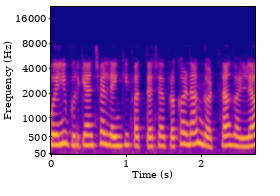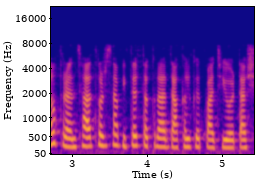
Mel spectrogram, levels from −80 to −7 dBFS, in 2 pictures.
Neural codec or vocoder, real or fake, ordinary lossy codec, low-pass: codec, 16 kHz, 4.8 kbps, FACodec; fake; none; none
